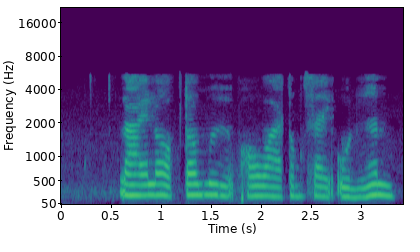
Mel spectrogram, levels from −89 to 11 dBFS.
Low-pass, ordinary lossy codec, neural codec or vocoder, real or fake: 5.4 kHz; AAC, 24 kbps; vocoder, 44.1 kHz, 128 mel bands, Pupu-Vocoder; fake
